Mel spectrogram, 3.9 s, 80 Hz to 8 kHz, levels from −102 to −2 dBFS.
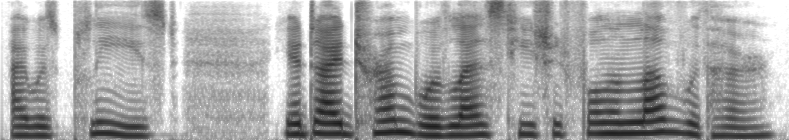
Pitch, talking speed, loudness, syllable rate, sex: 210 Hz, 215 wpm, -19 LUFS, 4.9 syllables/s, female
